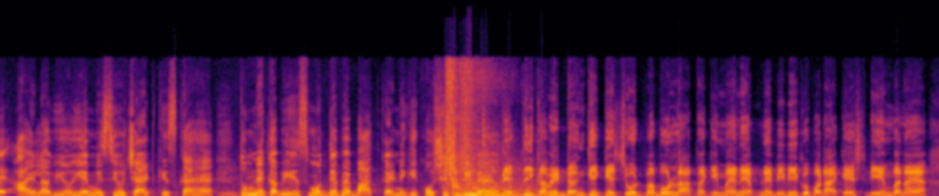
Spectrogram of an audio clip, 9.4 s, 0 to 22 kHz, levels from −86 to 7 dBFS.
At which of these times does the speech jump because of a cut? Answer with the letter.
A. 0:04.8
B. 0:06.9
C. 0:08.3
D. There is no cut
A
